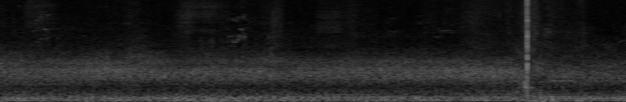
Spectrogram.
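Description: A lead-weighted Bridgestone blade iron strikes a golf ball once, a single sharp click about five seconds in, over steady background hiss. The ball is struck right in the middle of the blade.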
